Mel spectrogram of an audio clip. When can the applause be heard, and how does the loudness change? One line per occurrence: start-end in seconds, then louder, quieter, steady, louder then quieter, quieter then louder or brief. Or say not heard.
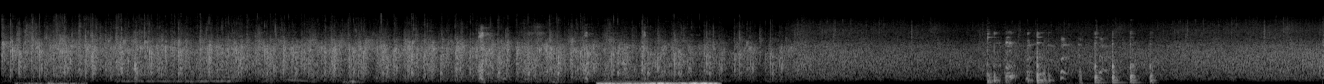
0.0-13.1 quieter.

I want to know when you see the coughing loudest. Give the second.
5 s.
